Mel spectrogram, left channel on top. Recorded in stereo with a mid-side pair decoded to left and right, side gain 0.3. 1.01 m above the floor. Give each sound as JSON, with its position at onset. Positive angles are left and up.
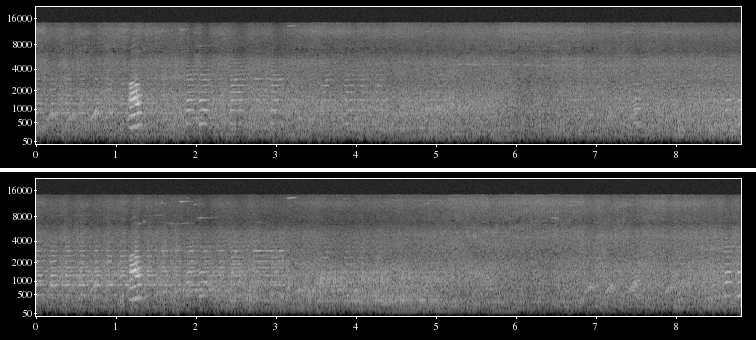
{"t": 1.1, "sound": "a child speaking", "azimuth_deg": 60, "distance_m": 1.1}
